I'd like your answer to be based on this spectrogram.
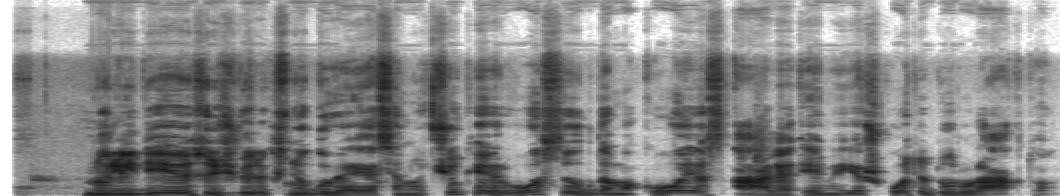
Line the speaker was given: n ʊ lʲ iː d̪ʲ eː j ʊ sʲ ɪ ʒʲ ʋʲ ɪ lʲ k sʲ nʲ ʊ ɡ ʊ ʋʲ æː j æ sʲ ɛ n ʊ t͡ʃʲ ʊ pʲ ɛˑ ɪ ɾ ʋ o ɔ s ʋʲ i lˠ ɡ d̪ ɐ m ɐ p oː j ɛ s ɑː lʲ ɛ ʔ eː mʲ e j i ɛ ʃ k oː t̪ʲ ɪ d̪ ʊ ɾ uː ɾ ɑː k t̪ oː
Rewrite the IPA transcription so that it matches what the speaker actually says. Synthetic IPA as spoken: n ʊ lʲ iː d̪ʲ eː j ʊ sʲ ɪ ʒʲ ʋʲ ɪ lʲ k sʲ nʲ ʊ ɡ ʊ ʋʲ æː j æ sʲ ɛ n ʊ t͡ʃʲ ʊ kʲ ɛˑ ɪ ɾ ʋ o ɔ s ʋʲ ɪ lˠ ɡ d̪ ɐ m ɐ k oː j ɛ s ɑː lʲ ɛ ʔ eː mʲ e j i ɛ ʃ k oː t̪ʲ ɪ d̪ ʊ ɾ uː ɾ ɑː k t̪ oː

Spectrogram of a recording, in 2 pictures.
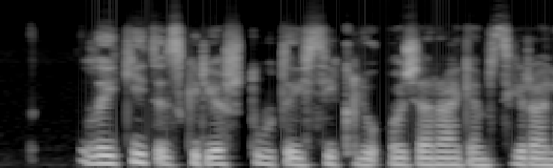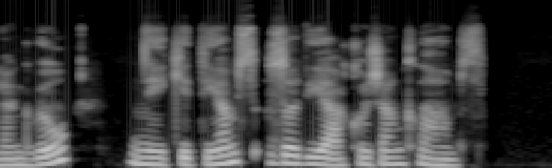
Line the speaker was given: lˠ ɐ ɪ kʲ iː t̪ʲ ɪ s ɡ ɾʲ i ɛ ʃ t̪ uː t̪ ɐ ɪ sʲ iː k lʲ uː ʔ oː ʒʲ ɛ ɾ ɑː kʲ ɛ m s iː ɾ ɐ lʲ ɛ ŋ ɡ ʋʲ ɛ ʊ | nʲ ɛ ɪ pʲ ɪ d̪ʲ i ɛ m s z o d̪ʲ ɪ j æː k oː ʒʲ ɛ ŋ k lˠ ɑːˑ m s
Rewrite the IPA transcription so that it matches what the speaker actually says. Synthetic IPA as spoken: lˠ ɐ ɪ kʲ iː t̪ʲ ɪ s ɡ ɾʲ i ɛ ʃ t̪ uː t̪ ɐ ɪ sʲ iː k lʲ uː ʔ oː ʒʲ ɛ ɾ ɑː ɡʲ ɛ m s iː ɾ ɐ lʲ ɛ ŋ ɡ ʋʲ ɛ ʊ | nʲ ɛ ɪ kʲ ɪ t̪ʲ i ɛ m s z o d̪ʲ ɪ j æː k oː ʒʲ ɛ ŋ k lˠ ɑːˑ m s

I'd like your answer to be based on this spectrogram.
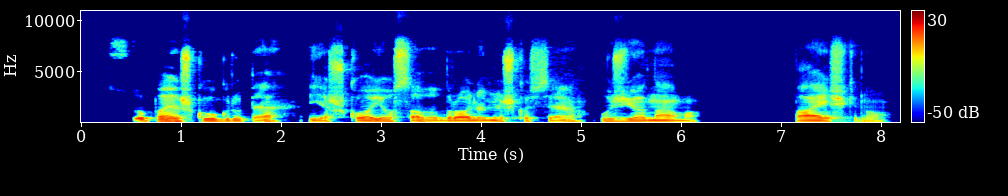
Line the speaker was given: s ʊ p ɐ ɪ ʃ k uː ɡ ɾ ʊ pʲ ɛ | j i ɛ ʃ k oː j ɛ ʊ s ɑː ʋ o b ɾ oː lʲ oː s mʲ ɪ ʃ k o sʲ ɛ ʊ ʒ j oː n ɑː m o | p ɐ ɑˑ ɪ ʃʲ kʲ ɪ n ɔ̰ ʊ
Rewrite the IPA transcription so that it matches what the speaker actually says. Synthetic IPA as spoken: s ʊ p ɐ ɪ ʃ k uː ɡ ɾ ʊ pʲ ɛ | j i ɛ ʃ k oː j ɛ ʊ s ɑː ʋ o b ɾ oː lʲ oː mʲ ɪ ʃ k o sʲ ɛ ʊ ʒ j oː n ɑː m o | p ɐ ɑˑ ɪ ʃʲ kʲ ɪ n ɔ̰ ʊ

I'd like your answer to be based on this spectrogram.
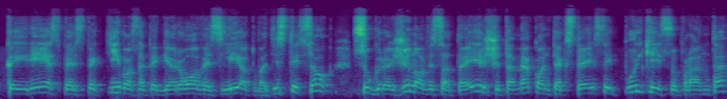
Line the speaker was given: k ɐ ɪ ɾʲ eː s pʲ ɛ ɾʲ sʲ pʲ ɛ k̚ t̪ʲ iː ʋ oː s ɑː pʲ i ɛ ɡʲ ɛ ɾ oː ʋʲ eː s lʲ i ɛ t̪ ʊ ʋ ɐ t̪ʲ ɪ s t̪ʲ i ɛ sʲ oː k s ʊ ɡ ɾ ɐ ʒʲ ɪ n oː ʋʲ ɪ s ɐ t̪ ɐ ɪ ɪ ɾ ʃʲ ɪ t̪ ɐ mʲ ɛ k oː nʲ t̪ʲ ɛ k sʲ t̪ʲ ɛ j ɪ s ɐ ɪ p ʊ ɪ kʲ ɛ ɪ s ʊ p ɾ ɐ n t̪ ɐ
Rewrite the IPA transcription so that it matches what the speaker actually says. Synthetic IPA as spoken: k ɐ ɪ ɾʲ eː s pʲ ɛ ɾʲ sʲ pʲ ɛ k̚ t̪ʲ iː ʋ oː s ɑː pʲ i ɛ ɡʲ ɛ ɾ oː ʋʲ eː s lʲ i ɛ t̪ ʊ ʋ ɐ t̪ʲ ɪ s t̪ʲ i ɛ sʲ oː k s ʊ ɡ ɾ ɐ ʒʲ ɪ n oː ʋʲ ɪ s ɐ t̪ ɐ ɪ ɪ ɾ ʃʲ ɪ t̪ ɐ mʲ ɛ k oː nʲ t̪ʲ ɛ k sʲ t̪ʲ ɛ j ɪ s ɐ ɪ p ʊ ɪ kʲ ɛ ɪ s ʊ p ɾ ɐ n t̪ ɐ

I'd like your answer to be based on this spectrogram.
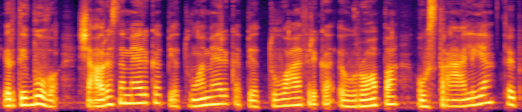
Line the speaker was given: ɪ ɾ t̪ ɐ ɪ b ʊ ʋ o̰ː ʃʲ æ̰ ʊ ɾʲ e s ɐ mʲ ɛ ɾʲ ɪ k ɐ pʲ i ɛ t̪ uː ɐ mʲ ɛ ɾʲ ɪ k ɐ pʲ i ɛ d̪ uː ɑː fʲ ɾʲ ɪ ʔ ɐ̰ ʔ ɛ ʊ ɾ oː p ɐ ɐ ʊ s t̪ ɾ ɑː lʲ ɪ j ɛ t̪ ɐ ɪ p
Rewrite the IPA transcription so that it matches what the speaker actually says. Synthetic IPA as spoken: ɪ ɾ t̪ ɐ ɪ b ʊ ʋ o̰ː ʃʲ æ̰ ʊ ɾʲ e s ɐ mʲ ɛ ɾʲ ɪ k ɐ pʲ i ɛ t̪ uː ɐ mʲ ɛ ɾʲ ɪ k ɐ pʲ i ɛ t̪ uː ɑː fʲ ɾʲ ɪ k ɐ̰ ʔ ɛ ʊ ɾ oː p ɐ ɐ ʊ s t̪ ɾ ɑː lʲ ɪ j ɛ t̪ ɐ ɪ p

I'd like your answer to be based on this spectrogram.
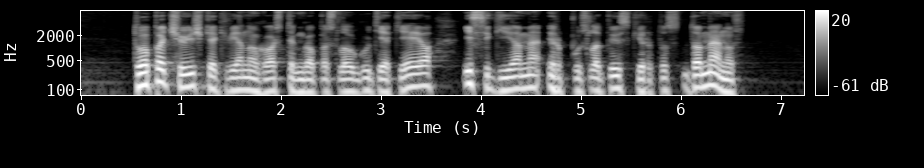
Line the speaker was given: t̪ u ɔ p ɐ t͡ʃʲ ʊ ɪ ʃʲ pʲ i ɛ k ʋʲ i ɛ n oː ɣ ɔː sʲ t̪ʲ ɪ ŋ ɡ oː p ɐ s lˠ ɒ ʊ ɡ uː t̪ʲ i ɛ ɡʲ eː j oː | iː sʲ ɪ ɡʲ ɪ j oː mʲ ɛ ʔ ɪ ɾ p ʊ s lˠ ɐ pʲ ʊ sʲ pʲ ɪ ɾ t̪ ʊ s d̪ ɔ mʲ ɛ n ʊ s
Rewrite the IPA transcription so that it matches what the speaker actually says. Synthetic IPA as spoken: t̪ u ɔ p ɐ t͡ʃʲ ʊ ɪ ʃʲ kʲ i ɛ k ʋʲ i ɛ n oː ɣ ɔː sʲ t̪ʲ ɪ ŋ ɡ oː p ɐ s lˠ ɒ ʊ ɡ uː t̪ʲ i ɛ kʲ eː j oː | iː sʲ ɪ ɡʲ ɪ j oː mʲ ɛ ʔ ɪ ɾ p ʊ s lˠ ɐ pʲ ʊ sʲ kʲ ɪ ɾ t̪ ʊ s d̪ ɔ mʲ ɛ n ʊ s

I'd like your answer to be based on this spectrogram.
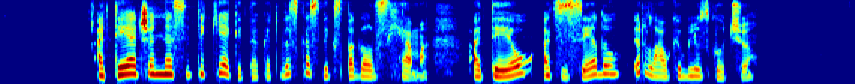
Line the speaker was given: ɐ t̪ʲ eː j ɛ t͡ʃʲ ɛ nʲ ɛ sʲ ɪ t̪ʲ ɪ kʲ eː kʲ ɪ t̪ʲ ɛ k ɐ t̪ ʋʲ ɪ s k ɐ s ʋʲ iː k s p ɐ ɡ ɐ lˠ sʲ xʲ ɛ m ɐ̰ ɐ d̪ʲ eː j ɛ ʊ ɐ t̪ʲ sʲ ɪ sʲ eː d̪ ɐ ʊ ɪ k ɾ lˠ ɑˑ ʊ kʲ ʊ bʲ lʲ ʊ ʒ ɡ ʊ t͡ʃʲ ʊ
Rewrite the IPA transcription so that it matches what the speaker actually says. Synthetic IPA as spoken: ɐ t̪ʲ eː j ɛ t͡ʃʲ ɛ nʲ ɛ sʲ ɪ t̪ʲ ɪ kʲ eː kʲ ɪ t̪ʲ ɛ k ɐ t̪ ʋʲ ɪ s k ɐ s ʋʲ iː k s p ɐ ɡ ɐ lˠ sʲ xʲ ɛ m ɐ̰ ɐ t̪ʲ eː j ɛ ʊ ɐ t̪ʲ sʲ ɪ sʲ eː d̪ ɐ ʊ ɪ ɾ lˠ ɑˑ ʊ kʲ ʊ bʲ lʲ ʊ z ɡ ʊ t͡ʃʲ ʊ

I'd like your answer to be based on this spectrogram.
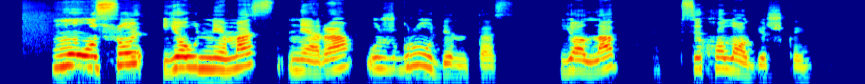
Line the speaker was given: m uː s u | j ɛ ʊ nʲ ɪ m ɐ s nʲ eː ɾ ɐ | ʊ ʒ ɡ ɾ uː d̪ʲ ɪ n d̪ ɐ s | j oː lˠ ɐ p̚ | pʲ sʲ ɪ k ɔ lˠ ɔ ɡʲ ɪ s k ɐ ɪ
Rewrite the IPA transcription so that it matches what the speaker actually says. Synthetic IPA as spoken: m uː s u | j ɛ ʊ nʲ ɪ m ɐ s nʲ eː ɾ ɐ | ʊ ʒ ɡ ɾ uː d̪ʲ ɪ n t̪ ɐ s | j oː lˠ ɐ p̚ | pʲ sʲ ɪ x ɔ lˠ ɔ ɡʲ ɪ ʃ k ɐ ɪ

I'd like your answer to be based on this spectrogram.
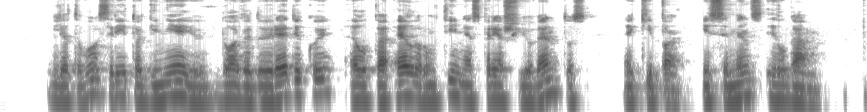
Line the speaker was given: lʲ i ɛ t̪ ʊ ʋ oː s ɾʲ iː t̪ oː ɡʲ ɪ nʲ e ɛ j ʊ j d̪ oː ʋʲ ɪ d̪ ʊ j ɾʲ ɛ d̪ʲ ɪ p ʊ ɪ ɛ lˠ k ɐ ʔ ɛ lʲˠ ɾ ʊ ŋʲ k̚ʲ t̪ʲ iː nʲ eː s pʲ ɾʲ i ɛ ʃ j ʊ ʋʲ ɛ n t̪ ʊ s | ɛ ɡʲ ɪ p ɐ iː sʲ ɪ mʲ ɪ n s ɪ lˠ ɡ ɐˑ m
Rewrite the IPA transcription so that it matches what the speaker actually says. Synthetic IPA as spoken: lʲ i ɛ t̪ ʊ ʋ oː s ɾʲ iː t̪ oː ɡʲ ɪ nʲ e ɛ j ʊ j d̪ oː ʋʲ ɪ d̪ ʊ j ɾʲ ɛ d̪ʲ ɪ k ʊ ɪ ɛ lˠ k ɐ ʔ ɛ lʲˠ ɾ ʊ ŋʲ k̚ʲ t̪ʲ iː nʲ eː s pʲ ɾʲ i ɛ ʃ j ʊ ʋʲ ɛ n t̪ ʊ s | ɛ kʲ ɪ p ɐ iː sʲ ɪ mʲ ɪ n s ɪ lˠ ɡ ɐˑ m

